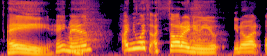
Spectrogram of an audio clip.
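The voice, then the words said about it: Different put-on character voice. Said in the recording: “Why am I doing a different voice?”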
